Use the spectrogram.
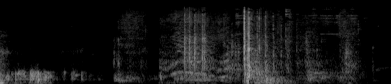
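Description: Rustling and clattering build up to a single sharp thud of a door shutting partway through, followed by more shuffling movement that fades out at the end.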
